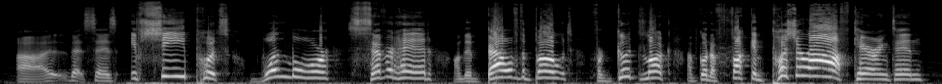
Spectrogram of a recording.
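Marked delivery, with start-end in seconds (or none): 1.3-9.3 piercing, very high, very loud shrill furious shriek. The narrator voices a shout from the boat's top deck: Nipsey Brightbuckle's shrill angry voice. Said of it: "a slightly shrill voice from the top deck".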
